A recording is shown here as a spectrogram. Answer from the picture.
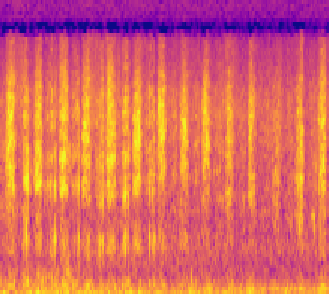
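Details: Red Staffordshire Bull Terrier named Moses, a male pet who pants a lot from effort after short walks around a field; rapid breathy panting, about three pants per second, steady throughout.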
